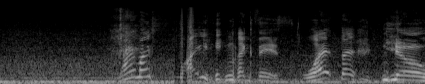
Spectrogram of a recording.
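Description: A brief irregular burst of crackle and scratching breaks into the sound from 1.74 to 1.94 s, a little under 0.2 s. This is loose connector crackle: a worn or dirty contact making and breaking rapidly as it shifts, chopping the signal into ragged fragments.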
